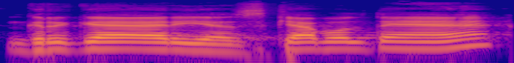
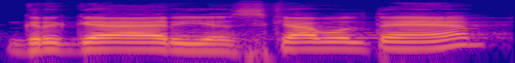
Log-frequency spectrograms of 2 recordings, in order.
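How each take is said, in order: Both takes have the same delivery.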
